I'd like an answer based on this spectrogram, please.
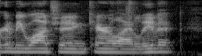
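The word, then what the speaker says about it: Leavitt: I always say her name wrong. Levit or Leave it. It's spelled leave it. I think people say it Levit. I think she says Levit. So, I'm going to say Levit.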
